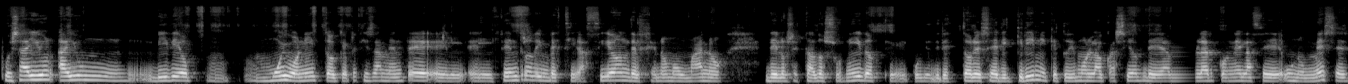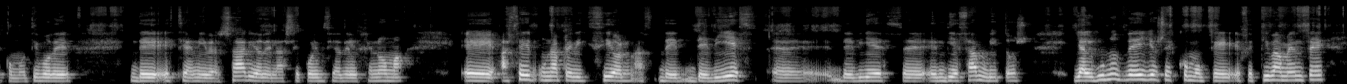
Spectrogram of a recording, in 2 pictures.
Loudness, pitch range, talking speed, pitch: -16 LUFS, 160-185 Hz, 165 wpm, 170 Hz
